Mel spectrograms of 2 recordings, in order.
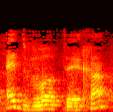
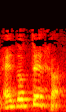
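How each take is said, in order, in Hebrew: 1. האות ו נהגית כצליל נפרד. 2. האות ו שקטה, אינה נהגית. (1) "בדרך כלל לא אומרים, למשל" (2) "בדרך כלל אומרים עדותיך"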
